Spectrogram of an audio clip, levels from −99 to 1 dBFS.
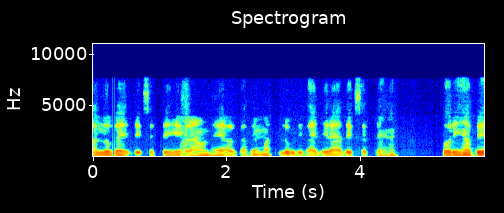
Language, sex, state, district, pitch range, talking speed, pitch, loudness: Hindi, male, Bihar, Araria, 110-115 Hz, 245 wpm, 110 Hz, -22 LUFS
